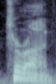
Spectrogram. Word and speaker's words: Teheran: They got Julio Teheran. That's how you say his name, right? – Yeah, Julio Teheran. – Teheran, yes. And there was one other guy who I'm trying to think of.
